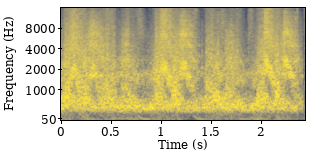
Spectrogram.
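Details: Handheld Butterfly iQ3 ultrasound probe, pulsed-wave Doppler over an artery in the neck in long-axis view (vein and artery): Doppler flow signal.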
